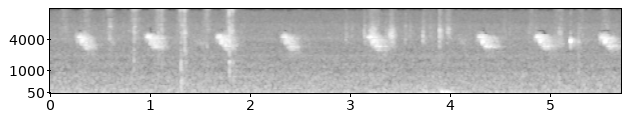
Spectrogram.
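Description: A small songbird chirping faintly: short, high chirps repeated steadily, nearly two a second, each falling slightly in pitch.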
